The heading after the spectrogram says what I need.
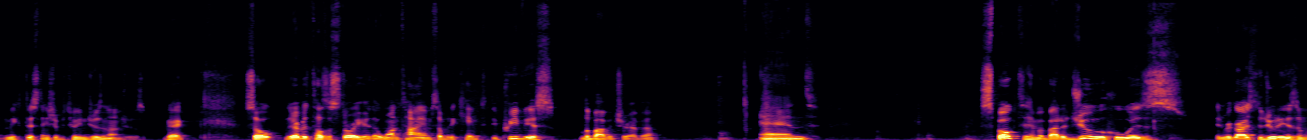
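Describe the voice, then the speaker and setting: A man's voice: a little high, animated, fairly quick, a little mellow. A man teaching an informal religious class as a rabbi, explaining in a questioning way and often repeating and rephrasing as he goes. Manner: questioning, checks in with listeners using short questions.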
